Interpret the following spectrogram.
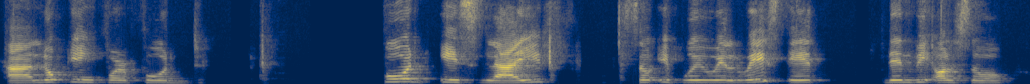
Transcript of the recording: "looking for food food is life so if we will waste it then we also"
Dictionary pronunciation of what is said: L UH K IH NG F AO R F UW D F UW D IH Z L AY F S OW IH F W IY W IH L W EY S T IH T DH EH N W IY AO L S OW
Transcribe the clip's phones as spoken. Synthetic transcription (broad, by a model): L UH K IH NG F AO R F UW D F UW D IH S L AY F S OW IH F W IY W IH L W EY S T IH T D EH N W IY AO L S OW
